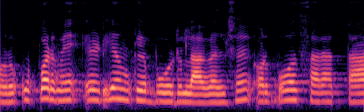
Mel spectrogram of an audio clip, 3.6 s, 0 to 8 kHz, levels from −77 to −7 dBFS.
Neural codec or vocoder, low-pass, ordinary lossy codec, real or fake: codec, 16 kHz, 8 kbps, FreqCodec, larger model; none; none; fake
